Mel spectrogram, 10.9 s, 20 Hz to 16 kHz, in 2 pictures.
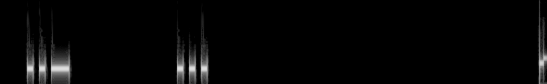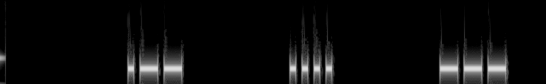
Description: Morse code, heard as a keyed tone, about 20 wpm, spaced as for 7 wpm, 690 Hz. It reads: US WHO
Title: 6x Character Spacing - Top 300 Words - 20wpm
